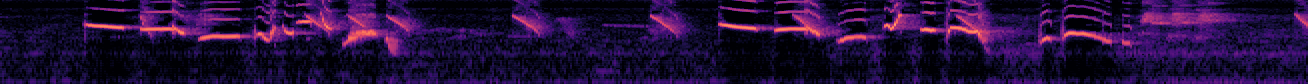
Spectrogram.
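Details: Oriental magpie-robin in full song, used to trigger singing in others: an almost continuous run of loud whistles, varied chirps, upward and downward slides and sharp sweeps.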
